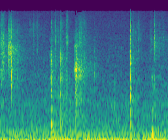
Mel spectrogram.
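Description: Fingers picking and peeling the shell off a small boiled egg: about five short, sharp shell crackles over two seconds.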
